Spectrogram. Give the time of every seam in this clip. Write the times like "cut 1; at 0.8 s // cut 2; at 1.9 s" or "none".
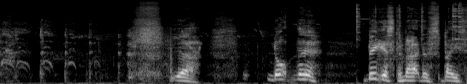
none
